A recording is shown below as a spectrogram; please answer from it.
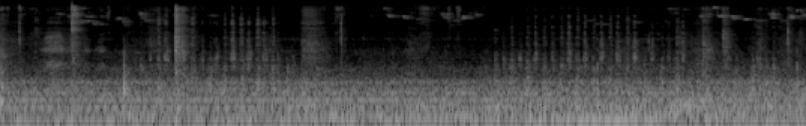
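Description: A coin scratching the coating off a scratch-off lottery ticket in quick, repeated strokes. The coating is hard to scratch and takes a lot of effort.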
